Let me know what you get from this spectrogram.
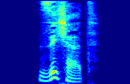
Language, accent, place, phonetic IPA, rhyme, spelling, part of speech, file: German, Germany, Berlin, [ˈzɪçɐt], -ɪçɐt, sichert, verb, De-sichert.ogg
- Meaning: inflection of sichern: 1. third-person singular present 2. second-person plural present 3. plural imperative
